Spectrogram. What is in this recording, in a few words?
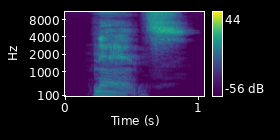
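"nance", English, Australian accent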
